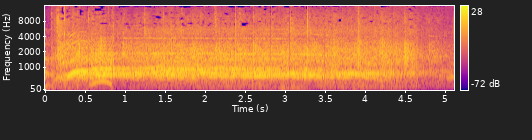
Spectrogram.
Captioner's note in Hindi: वाहवाही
